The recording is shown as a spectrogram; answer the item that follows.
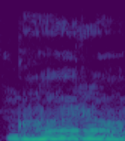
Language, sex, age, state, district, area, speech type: Odia, male, 45-60, Odisha, Boudh, rural, read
